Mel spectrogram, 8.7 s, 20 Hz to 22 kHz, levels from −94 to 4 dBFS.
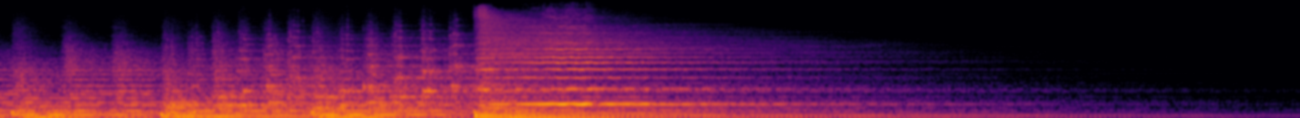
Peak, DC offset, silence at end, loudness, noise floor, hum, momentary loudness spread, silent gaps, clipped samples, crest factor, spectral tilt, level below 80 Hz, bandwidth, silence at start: -8 dBFS; under 0.1%; 2.35 s; -23 LUFS; -65 dBFS; none; 21 LU; none; under 0.1%; 18 dB; -6.5 dB/octave; -34 dBFS; 16.5 kHz; 0 s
